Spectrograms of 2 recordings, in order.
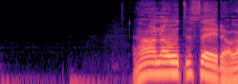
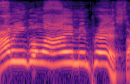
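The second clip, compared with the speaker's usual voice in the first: much higher-pitched, impressed admission; 12 semitones higher, faster than usual. Real, not acted. Podcast host reacting to a far-fetched news comparison, impressed. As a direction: voice jumps way up, grudgingly impressed. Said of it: "I'm impressed".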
